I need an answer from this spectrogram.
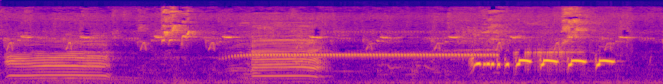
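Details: Afternoon on a green hillside pasture with grazing cows: a full moo, then a second shorter one, followed by a rapid run of bright bird chirps at the end.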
